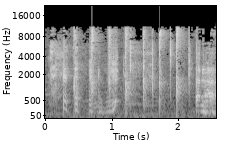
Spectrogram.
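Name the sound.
clapping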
